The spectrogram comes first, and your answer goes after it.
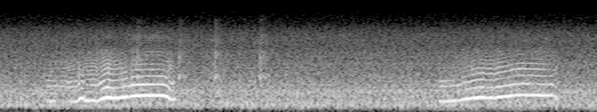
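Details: Tonkinese cat indoors, two tonal harmonic meows with a short rising-then-level contour, one near the start and another about three and a half seconds later, over a faint steady background hiss.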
